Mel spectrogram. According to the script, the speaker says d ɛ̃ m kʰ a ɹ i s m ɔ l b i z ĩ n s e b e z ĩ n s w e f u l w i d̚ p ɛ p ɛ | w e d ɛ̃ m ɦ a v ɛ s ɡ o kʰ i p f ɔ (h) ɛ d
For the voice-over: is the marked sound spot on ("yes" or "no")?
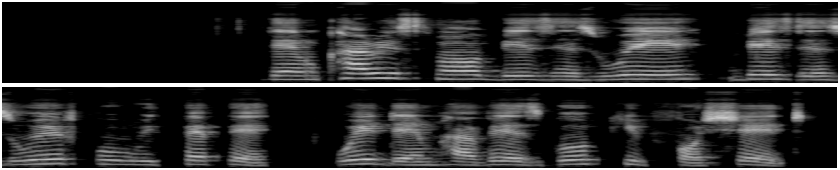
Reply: no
